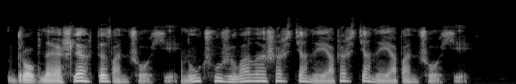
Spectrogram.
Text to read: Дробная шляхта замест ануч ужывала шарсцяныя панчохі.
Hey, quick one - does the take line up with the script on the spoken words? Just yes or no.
no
